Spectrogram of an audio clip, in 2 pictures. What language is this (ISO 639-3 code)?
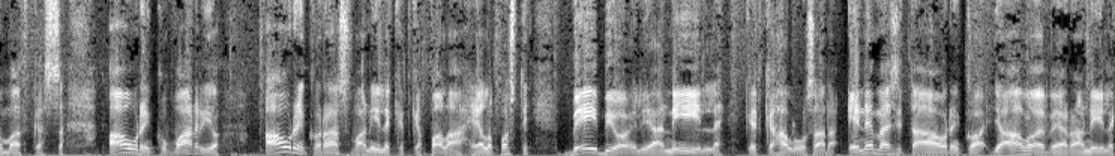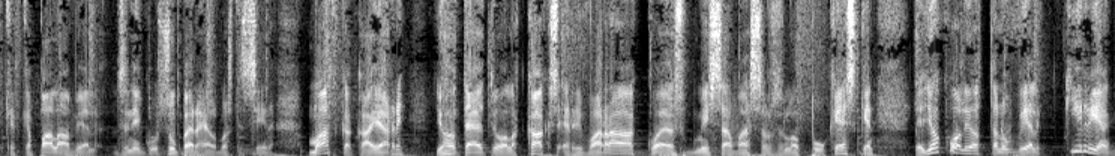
fin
